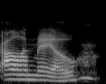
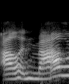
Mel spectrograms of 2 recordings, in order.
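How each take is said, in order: First: The surname has two syllables, like mayo. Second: The surname is one syllable, rhyming with cow. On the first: The speaker calls it wrong. "just like mayonnaise" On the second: The speaker calls it right. "it's supposed to be Mao"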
